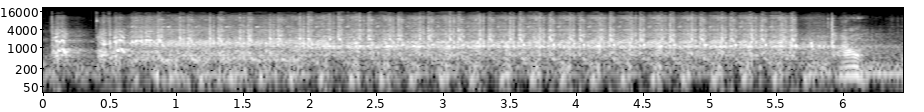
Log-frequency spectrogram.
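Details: Nozza Fi scooter with intermittent stalling while riding; the fuel pump was checked. A quick start catches at once and settles into an even, steady idle with no misses or stumbles.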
